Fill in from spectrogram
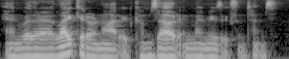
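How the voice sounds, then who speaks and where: A low, mellow man with a gravelly edge speaks slowly in a reflective interview. He is a native Urdu speaker from Pakistan and the UAE. He pauses and restarts often as he thinks aloud about his music. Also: flat delivery. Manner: thoughtful, halting, many fillers and restarts.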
